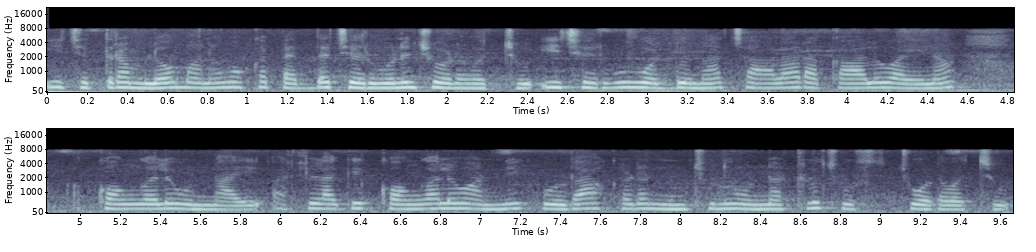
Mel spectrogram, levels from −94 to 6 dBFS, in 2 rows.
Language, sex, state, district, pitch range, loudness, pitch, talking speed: Telugu, female, Andhra Pradesh, Krishna, 210-235 Hz, -15 LUFS, 225 Hz, 150 wpm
